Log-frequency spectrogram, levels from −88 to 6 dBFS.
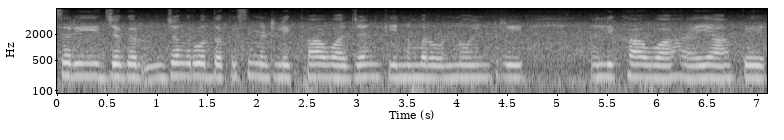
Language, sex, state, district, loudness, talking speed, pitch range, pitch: Hindi, female, Haryana, Jhajjar, -15 LUFS, 150 wpm, 195-205 Hz, 200 Hz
